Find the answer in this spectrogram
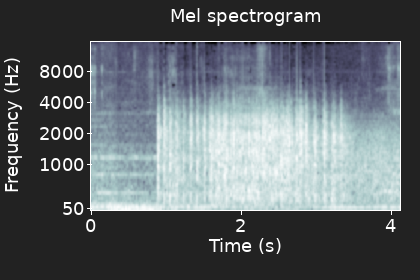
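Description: Aerial fireworks going off in a rapid string of crackling reports that starts suddenly about a second in and thins out near the end, over a low rumble.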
